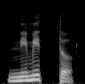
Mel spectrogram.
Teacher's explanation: नी वर जोर देत नाही तो पटकन बोलून जातो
